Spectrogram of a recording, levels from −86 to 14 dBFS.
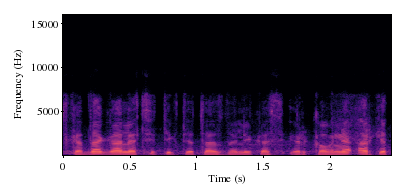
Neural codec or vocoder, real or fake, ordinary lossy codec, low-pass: none; real; Opus, 32 kbps; 7.2 kHz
